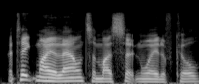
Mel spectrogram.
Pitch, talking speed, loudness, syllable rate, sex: 145 Hz, 300 wpm, -18 LUFS, 8.1 syllables/s, male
